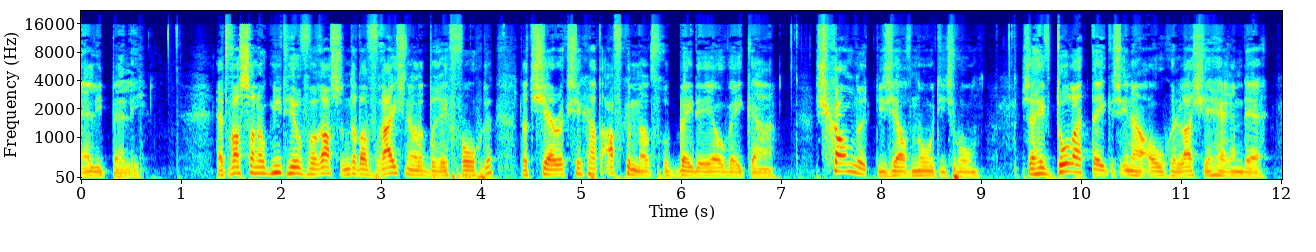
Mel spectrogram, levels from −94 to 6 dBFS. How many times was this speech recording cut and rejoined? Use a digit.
1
